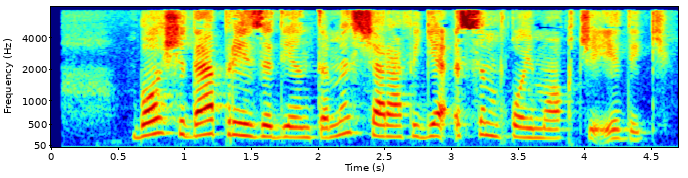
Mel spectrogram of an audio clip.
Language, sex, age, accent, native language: Uzbek, female, 18-24, Navoiy, Uzbek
